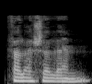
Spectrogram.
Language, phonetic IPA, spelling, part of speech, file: Volapük, [falaʃeˈløm], falajelöm, noun, Vo-falajelöm.ogg
- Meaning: parachute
